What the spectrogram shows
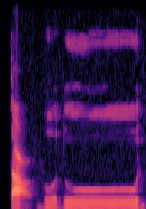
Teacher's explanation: واو مدہ ہے اور وقف کی صورت میں نون ساکن ہوگا تو مد العارض وقفی ہوگا، 3 سے 5 سیکنڈ لمبا کر کے اب وقف کریں گے۔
